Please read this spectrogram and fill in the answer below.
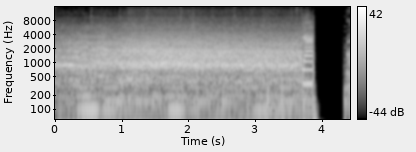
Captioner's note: cheering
